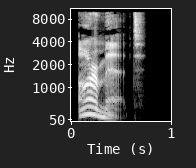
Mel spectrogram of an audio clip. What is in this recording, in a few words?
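"armet", British English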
